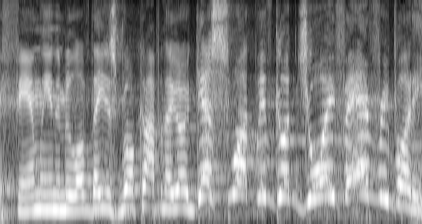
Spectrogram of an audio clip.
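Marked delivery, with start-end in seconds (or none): 1.9-4.2 high, bright mock announcement, shouted; hammed-up cheerful angel shout; mock excited angels. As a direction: angels blurting out good news, mock gleeful shout. Angels announcing joy breezily.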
